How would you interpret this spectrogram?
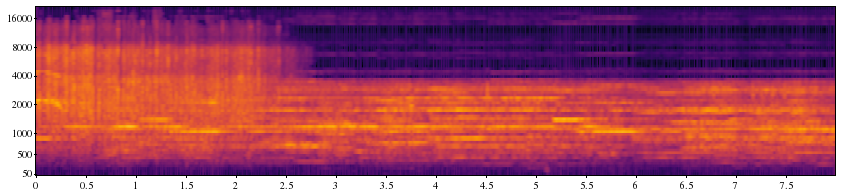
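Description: A burst of clapping and cheering from an audience for the first couple of seconds, welcoming a singer to perform a song for mothers, then a steady, sustained musical tone with rich harmonics carries on at an even level.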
